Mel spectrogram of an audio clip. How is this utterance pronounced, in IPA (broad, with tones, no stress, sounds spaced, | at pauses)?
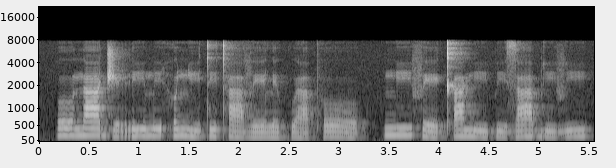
oː˦ n aː˦ d͡ʒ ɪ˨ r iː˦ m i˦ h ʊ˦ ɲ iː˨ t i˦ tʰ aː˨ v eː˨ l e˨ kʷ aː˨ pʰ oː˦˨ | ŋ iː˦ f eː˨ kʼ a˦ ŋ iː˨ p i˨ z aː˦ b iː˨ v i˦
